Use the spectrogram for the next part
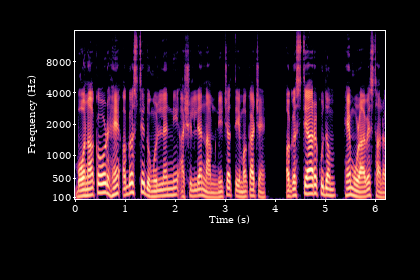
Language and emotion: Goan Konkani, neutral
